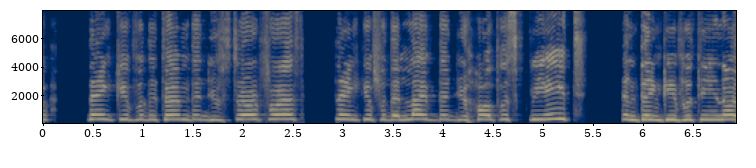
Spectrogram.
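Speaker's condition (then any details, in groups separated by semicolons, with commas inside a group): Cerebral palsy; present from birth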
